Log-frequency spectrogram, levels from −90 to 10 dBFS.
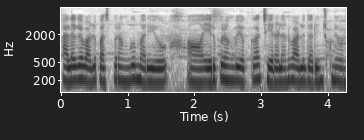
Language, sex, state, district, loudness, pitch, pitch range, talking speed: Telugu, female, Telangana, Hyderabad, -14 LUFS, 190 Hz, 185-200 Hz, 165 wpm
